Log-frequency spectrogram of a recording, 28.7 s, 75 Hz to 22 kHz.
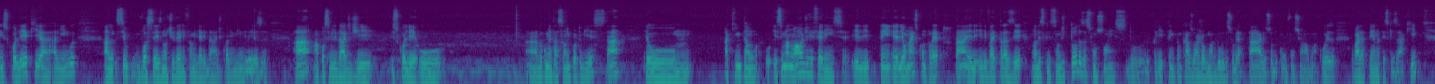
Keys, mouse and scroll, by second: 1.3 click.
